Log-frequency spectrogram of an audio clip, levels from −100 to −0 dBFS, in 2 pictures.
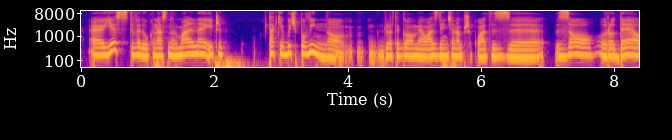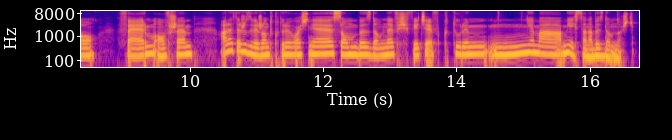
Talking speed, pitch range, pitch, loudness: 125 wpm, 160-190 Hz, 175 Hz, -20 LUFS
